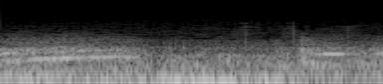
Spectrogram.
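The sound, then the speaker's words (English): A car engine roars as the district attorney's car pulls away at speed outside a hotel, a loud, steady rumble with a rising whine running through it for about two seconds, with no voices. “Linda Travis was outside the hotel when the district attorney got into his car and sped away.”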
